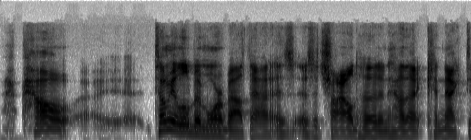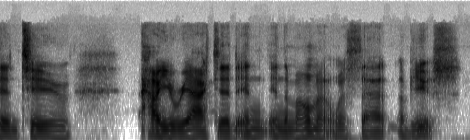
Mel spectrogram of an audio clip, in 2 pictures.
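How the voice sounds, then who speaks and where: A man's voice: lowish voice, moderate pace, dry recording, studio quality. A man hosting a podcast, asking thoughtful questions with hesitant false starts. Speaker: podcast host. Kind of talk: interview questions.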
